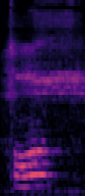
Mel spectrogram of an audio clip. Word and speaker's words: whore: O, so, shore, pour, core, chore, whore. W is silent here.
